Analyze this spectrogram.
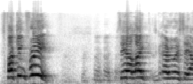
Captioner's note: audience laughs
